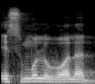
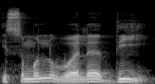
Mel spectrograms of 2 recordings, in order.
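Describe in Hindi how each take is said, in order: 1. आखिरी शब्द व्यंजन d पर खत्म होता है। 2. आखिरी शब्द 'ee' स्वर पर खत्म होता है। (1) "इस्मुल वलद नहीं" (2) "जब तक आप दाल पे जेर नहीं देंगे ये का का माना नहीं आएगा"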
